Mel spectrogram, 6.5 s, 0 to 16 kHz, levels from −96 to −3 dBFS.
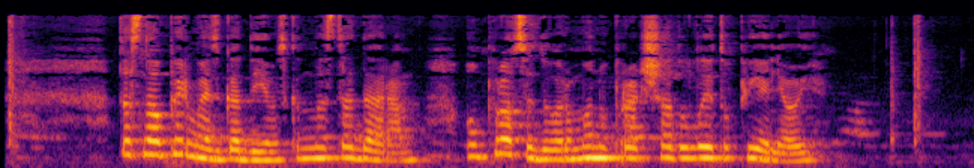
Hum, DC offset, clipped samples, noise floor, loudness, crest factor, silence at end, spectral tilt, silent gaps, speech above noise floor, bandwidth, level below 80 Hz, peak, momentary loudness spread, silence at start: none; under 0.1%; under 0.1%; -47 dBFS; -21 LUFS; 16 dB; 0.35 s; -4.5 dB/octave; none; 27 dB; 11.5 kHz; -58 dBFS; -6 dBFS; 21 LU; 0.05 s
